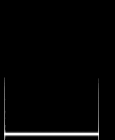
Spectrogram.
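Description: Steady electronic test tone: one pure, unchanging beep lasting nearly two seconds, switching on and off abruptly with a click at each end.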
